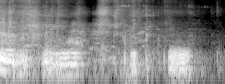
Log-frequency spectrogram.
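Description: A Labrador puppy gives a few short, high, harmonic barks, some drawn out into whiny yelps.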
